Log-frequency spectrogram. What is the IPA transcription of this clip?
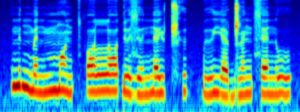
n ɨ˦ ŋ͡m ɛ˨ n mː ɔ̃˦˨ n t͡sʼ ɔ˦ lː ɔ˦ ɗ ɨ˨ z ɨ˨ n ɛ˦ j ʈ͡ʂʰ ɨ˦ k͡p ɨ˨˦ j ɛ˨ ɖ͡ʐ ɛ̃˦ ŋ s ɛ˦ n u˦˨

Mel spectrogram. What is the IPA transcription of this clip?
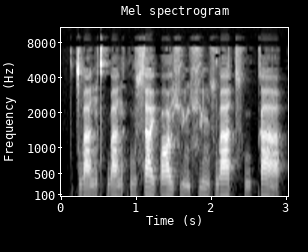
t̪ w a˧˥ n kʰ w a˧˥ n k u˧˥ s a˥˩ ɪ̯ p ɑ˥ ʊ̯ ɕ y˨˩ n ɕ y˥˩ n s w ä˥ t͡sʰ u˨˩ k ä˥˩

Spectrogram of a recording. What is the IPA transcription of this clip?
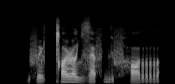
f i˨ ɭ ǀ ɒ˦ ɭ ɒ˨ ʎ z æ˦ f d̪ i˦ f h ɒ˨˦ r

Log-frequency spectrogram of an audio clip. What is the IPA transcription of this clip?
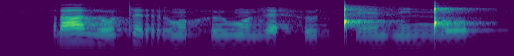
ɾ a ð o t ɛ r ɣ õ h ɯ β õ z ɛ h ɯ ǃʼ ẽ z ĩ ŋ͡ǃ o

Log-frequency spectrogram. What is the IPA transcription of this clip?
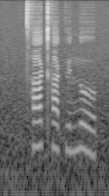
tʰ a kʰ a k ʏ n o

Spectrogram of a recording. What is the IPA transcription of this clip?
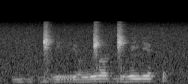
bʲ ɛ̤˨ ɡ͡ǁ i˨ rʲ o˨ ŋ͡ǁ ʌ˦ ɡ͡ǁ ẽ˦ lʲ ɛ˦ k

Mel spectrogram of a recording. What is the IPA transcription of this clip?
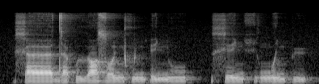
x æː d æ p ɯː zˤ yː ɲ xʷ i ɲ ʔ e ɲ u | x e ɲ h i ŋʷ i ɲ p y

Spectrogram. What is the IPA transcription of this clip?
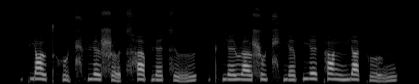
p j ɑ˥˩ ʊ̯ t̪ʰ ṵ˨˩ t͡ɕʰ ɥ ɛ˥˩ ʂ ɤ̰˨˩ t͡sʰ ä˥˩ p ɥ ɛ˧˥ t͡s ɹ̩˨˩˦ | pʰ j ɛ˧˥ ɻ ä˧˥ ʂ u˧˥ t͡ɕʰ j ɛ˧˥ p j ɛ˥˧ k ɑ˥˧ ŋ m j ä˥˩ k ʊ̰˨˩˦ ŋ

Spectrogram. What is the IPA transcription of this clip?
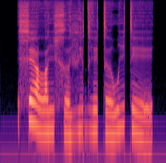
x ɛ lˠ i x ə vʲ ɔ dʱ e t ə w i t e

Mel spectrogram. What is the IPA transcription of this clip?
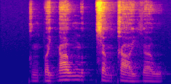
k ʊ˨˧ ŋ p ɐ˨˥ j ŋ aː˥ w ŋ ʊ˨˥ k̚ s ɐ˨˥ m k aː˨˧ j l ɐ˨ w

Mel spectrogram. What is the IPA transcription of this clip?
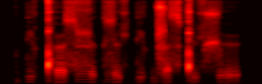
pʲ u ǃʰ œ s ɮ ø k z ø ç pʲ ʊ ʔ ɖ͡ʐ ɐ s ǃ y ç ʃ ʏː

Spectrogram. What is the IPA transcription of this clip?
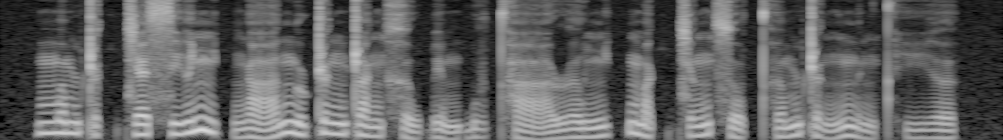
m ə˧ m ʈ ə˨˩ k̚ c ɛ˧ s i˧˥ ə̯ ɲ ə˨˩ k̚ ŋ aː˨˩˦ n u˨˩˦ ʈ ə˧ ŋ ʈ a˧ ŋ x ə˨˩˨ w ɓ e˨˩˨ m ɓ u˨˩˦ t̪ʰ aː˨˩˨ ɹ ə˧ w ɲ i˦˥ k̚ m a˨˩ k̚ c ə˧˥ ŋ s o˨˩˨ t̪ʰ ə˧˥ m ʈ ə˨˩˦ ŋ n ə˨˩ ŋ t̪ʰ i˧ ə̯

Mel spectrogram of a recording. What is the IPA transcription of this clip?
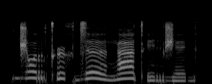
d͡ʒ ɔː˥ r kʼ ə˞˥˩ x d͡z ɜː˥˩ ŋ aː˥ tʼ e˩ r ʒ ɛ˩ ɡ

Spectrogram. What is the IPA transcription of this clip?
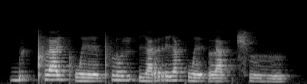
b e˦˥ k̚ pʰ l a˥˩ j kʰ w eː˨˩ pʰ l u˧ n ʔ i˩˦ a̯ r i˦˥ a̯ k w e˨˩ ʔ l a˨˩ k̚ t͡ɕʰ ɯː˨˩

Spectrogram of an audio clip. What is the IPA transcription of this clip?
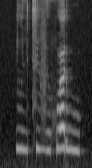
l i̤ t͡s i v e̤ χʷ a ɾ uː

